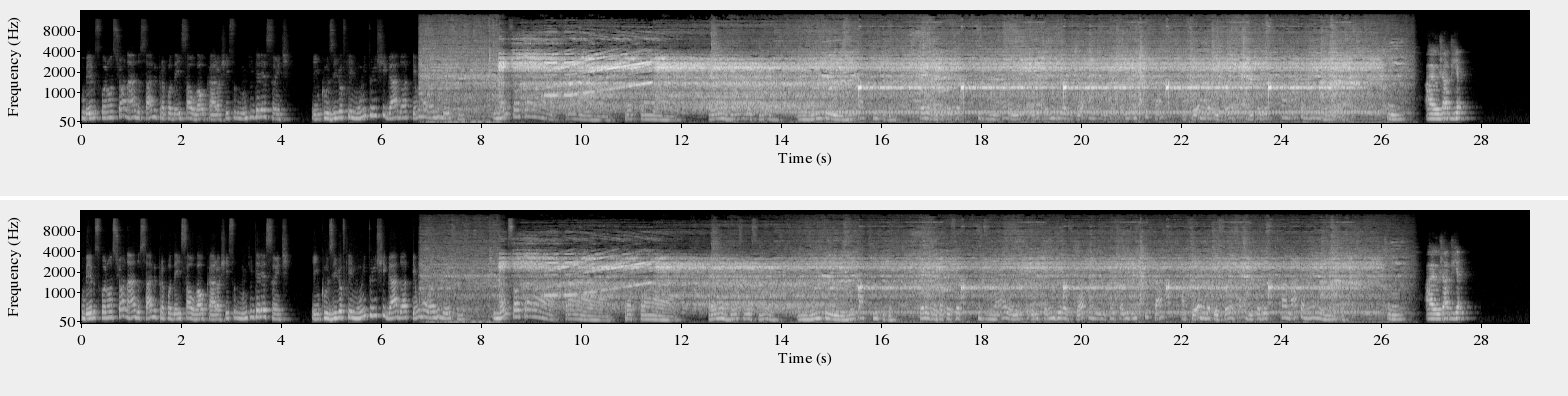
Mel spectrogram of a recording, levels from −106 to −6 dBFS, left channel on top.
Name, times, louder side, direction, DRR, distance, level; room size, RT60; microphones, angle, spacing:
voice 1, 0.0-4.1 4.6-7.7 8.2-11.9 12.5-14.0 14.3-16.4 16.8-21.7 22.0-25.3, right 3 dB, 50° right, 0.4 m, -39 dB
sound 1, 6.7-26.5, left 8 dB, 85° left, 0.5 m, -25 dB
voice 2, 26.0-26.4 26.9-27.5, left 1 dB, 35° left, 1.5 m, -33 dB
3.0 x 2.9 x 4.0 m
head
